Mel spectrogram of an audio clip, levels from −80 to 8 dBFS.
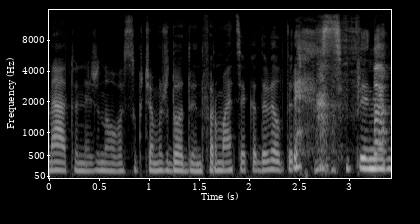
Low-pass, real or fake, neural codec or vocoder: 14.4 kHz; real; none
